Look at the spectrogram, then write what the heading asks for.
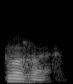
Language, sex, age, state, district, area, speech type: Manipuri, male, 45-60, Manipur, Kangpokpi, urban, conversation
